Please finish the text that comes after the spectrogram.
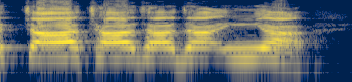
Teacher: चवर्ग में देखेंगे चा, छा, झा, झा, इया, ये 5 वर्ण आपके स्पर्श व्यंजन के आ जाते हैं तालब्य में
